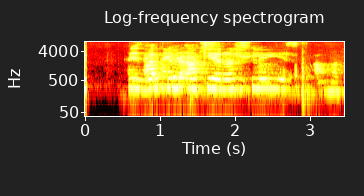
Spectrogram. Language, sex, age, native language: Icelandic, female, 8, Icelandic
